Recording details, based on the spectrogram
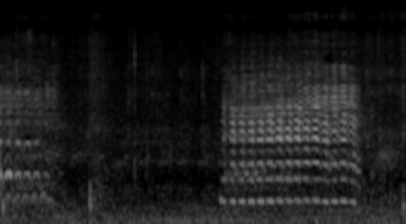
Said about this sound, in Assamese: এনেকৈ ছাগলী চিঞৰি থাকিলে কেনেকুৱা লাগে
